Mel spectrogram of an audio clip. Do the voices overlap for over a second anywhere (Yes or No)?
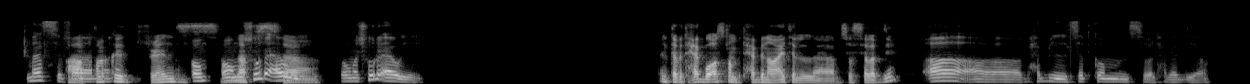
Yes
